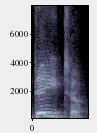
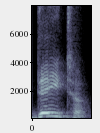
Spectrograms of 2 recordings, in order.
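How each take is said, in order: The two takes are said the same way.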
